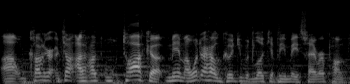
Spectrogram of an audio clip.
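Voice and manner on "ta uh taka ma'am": ordinary delivery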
